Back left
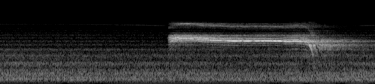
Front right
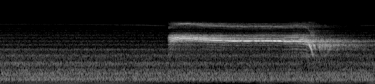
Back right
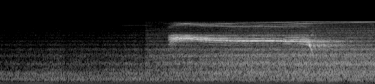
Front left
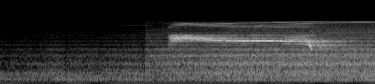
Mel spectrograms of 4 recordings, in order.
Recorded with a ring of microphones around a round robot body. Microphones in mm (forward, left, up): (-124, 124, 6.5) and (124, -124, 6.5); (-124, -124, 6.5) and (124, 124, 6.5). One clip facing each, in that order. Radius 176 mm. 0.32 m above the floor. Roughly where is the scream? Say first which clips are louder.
Front right 1 dB, front left 1 dB; right.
